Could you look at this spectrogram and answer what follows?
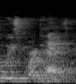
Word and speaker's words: Luis Cortes: back home now uh here i think that's how i pronounce it i pronounce the louise cortez now if i were uh i just like within my friends that come in luis back home in mexico city where i'm from they call me because that's my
